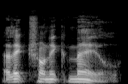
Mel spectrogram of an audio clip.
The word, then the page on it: electronic mail: British English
